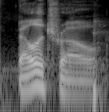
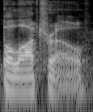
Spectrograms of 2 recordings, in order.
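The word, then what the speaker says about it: Balatro: by the way uh beautiful pronunciation on that I've never heard anyone else say it batro before beautiful is that is that wrong no that's correct Wikipedia is correct but everyone I've heard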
